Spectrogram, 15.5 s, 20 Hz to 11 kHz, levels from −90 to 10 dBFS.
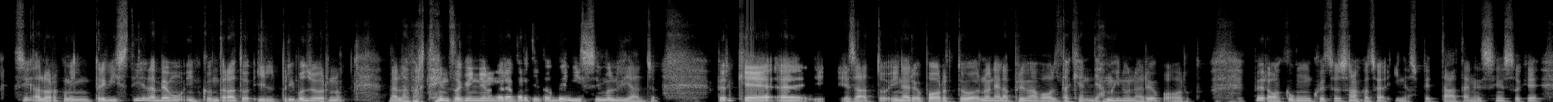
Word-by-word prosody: Sì, 175 - -3
allora 110 -9 +1
come 135 +4 -1
imprevisti 125 -8 0
l'abbiamo 100 -4 +2
incontrato 115 -3 0
il 100 -2 -2
primo 130 +4 0
giorno 105 +2 0 0.4
dalla 100 +3 0
partenza, 115 0 +2
quindi 100 -2 +2
non 100 - 0
era 150 +3 +5
partito 135 -2 +1
benissimo 120 +1 +2
il 115 - +1
viaggio. 95 -2 -4 0.6
Perché, 110 - +6
ehm, 110 -1 +4 0.2
e - - -10
esatto, 100 -3 -3
in 115 - 0
aeroporto, 110 +5 +2
non 100 -5 0
è - - +1
la 95 -2 -1
prima 100 0 -1
volta 100 +1 -2
che 100 - -6
andiamo 105 +6 -2
in 100 - -3
un 100 -1 -3
aeroporto, 95 -2 -5 0.5
però 105 -1 +1
comunque 100 -1 -2
è - - -8
successa 100 +2 -1
una 125 - -2
cosa 95 -4 -3
inaspettata. 95 -2 -7
Nel 95 +1 -8
senso 100 +1 -3
che - - -4
105 Hz, 170 wpm, -23 LUFS, 100-120 Hz, 0.6 s, Perché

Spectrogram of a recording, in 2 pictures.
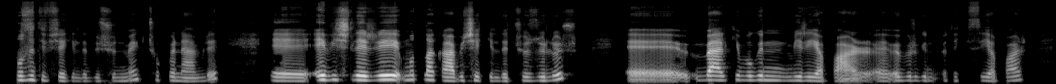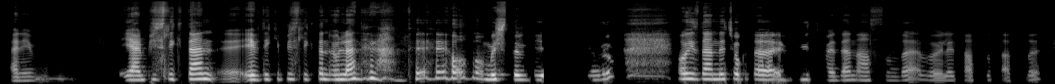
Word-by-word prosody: pozitif 195 -2 -5
şekilde 155 -2 -11
düşünmek 165 +8 -12
çok 195 - -17
önemli. 160 - -8 0.5
Eee, 165 -2 -1
ev 215 -1 +7
işleri 210 0 +7
mutlaka 205 -5 -1
bir 185 - -9
şekilde 170 -3 -5
çözülür. 175 - -6 0.5
Eee, - - -2
belki 200 +1 +3
bugün 195 -2 -6
biri 185 -1 -5
yapar 90 - -2
eee 160 - -9
öbür 180 +2 -9
gün 180 -1 -16
ötekisi 175 0 -19
yapar. 180 +4 -9 0.4
Hani, 175 +1 -8 0.9
yani, 210 0 +5
pislikten, 245 +2 +4
eee, 275 -6 -3
evdeki 230 +2 +1
pislikten 240 0 -3
ölen 230 +3 +5
herhâlde 265 +2 -1
olmamıştır 230 -5 +2
diye 210 -1 0 0.4
düşünüyorum. 235 - -7 0.6
O 255 - +5
yüzden 245 -1 +3
de 240 - +2
çok 240 -1 -3
da 220 -1 +4 0.3
büyütmeden 200 -2 -9
aslında 195 +2 -11
böyle 95 - -12
tatlı - - -18
tatlı, - - -18
205 Hz, 120 wpm, -20 LUFS, 180-235 Hz, 0.9 s, ev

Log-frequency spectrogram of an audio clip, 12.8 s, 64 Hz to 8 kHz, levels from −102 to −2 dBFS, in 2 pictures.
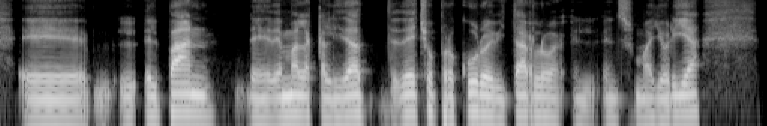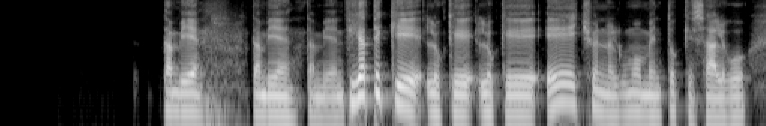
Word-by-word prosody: eh, 90 0 -1
l - - -13
l 100 0 -6
el 100 0 -2
pan 110 -2 +3
de 95 -1 -5
de 95 - -1
mala 105 0 +3
calidad, 95 +2 0
de 110 +2 -1
hecho, 110 +1 -2
procuro 110 +2 +1
evitarlo 100 +1 -1
en 85 -3 -12
en 90 -1 -9
su 90 - -10
mayoría. 95 +4 -1 1.9
También, 120 -2 +2 0.4
también, 105 -3 +1
también. 95 +1 -4
Fíjate 210 +4 +6
que 145 -9 +5
lo 115 -1 0
que 110 -1 +1
lo 110 0 -1
que 105 -1 +1
he 150 +6 +3
hecho 150 -3 -3
en 120 -3 -1
algún 105 +2 -4
momento, 110 0 -3
que - - -11
salgo, 95 +2 -1
105 Hz, 155 wpm, -25 LUFS, 95-115 Hz, 1.9 s, Fíjate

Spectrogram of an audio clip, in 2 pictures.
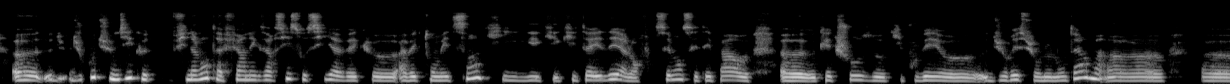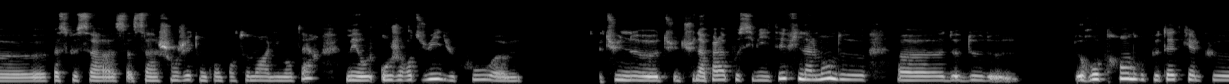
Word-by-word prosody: heu, 195 +1 +5
d 265 +7 -2
du 200 0 -7
coup, 330 +8 +6
tu 315 -6 +2
me 230 - +9
dis 290 +5 +7
que, 260 - +2 0.3
finalement, 220 +5 +3
tu 275 - -3
as 200 - 0
fait 215 - -5
un 210 - 0
exercice 205 +5 -2
aussi 225 +2 -1
avec, 180 -2 0
heu, 170 -2 +2
avec 180 0 +1
ton 185 - -3
médecin 185 - +2
qui 185 - -7
est - - -7
qui 155 - -7
qui 185 +4 -9
t'a 200 +3 0
aidée, 215 +5 +3
alors 160 -5 -3
forcément, 220 +2 -3
c'était 185 -5 -3
pas, 195 +1 -4
heu 170 -2 0 0.3
heu 165 -2 +5
quelque 185 +4 -5
chose, 200 -4 -3
heu 170 -1 +1
qui 165 0 -14
pouvait, 185 +2 +1
heu, 160 -3 +1
durer 190 +5 0
sur 180 -4 -4
le 170 0 +1
long 175 +2 -1
terme, 285 +2 +4
heu 170 -1 -1 0.4
heu, 160 -1 -1
parce 185 -1 -2
que 190 - -6
ça 170 -2 -1
ça 165 - -4
ça 185 - -3
a 175 - -1
changé 195 +3 +1
ton 185 -3 -6
comportement 180 +1 -7
alimentaire 175 - -3 0.3
mais 195 0 +2
auj 185 0 +4
aujourd'hui, 205 +4 +1
du 185 -5 -8
coup, 220 -1 -5
hem, 165 -1 -3 0.8
tu 215 - -1
ne 185 -2 +4
tu 175 +1 -9
tu 175 - -7
n'as 185 -2 +1
pas 210 - -1
la 215 0 0
possibilité, 210 +3 -2
finalement 250 -1 +4
de, 220 -4 0 0.3
heu, 190 0 +1
de 190 +2 0
de 195 +2 -5
de 290 - -3 0.6
de 390 - +6
reprendre 240 0 +4
peut-être 220 +1 0
quelque, 210 -2 -5
190 Hz, 195 wpm, -22 LUFS, 175-220 Hz, 0.8 s, me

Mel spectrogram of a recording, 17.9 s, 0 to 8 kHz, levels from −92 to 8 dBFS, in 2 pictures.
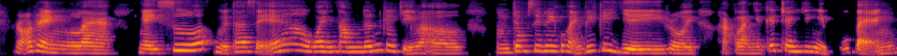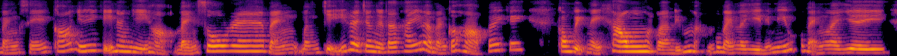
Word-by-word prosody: Rõ 260 - +1
ràng 215 -9 +3
là 185 -1 +1 0.3
ngày 195 -2 +3
xưa 315 +12 +4
á, 355 - +5
người 270 +2 -1
ta 255 -1 0
sẽ, 245 +2 0
a, 325 - -4
quan 260 -1 +1
tâm 255 -1 -1
đến 265 +2 +2
câu 300 -2 0
chuyện 165 - -2
là, 185 - 0
ờ, 170 -2 -3 0.3
ừm, 210 0 -5
trong 280 +4 +2
CV 285 -1 -1
của 290 - -1
bạn 255 - -1
viết 285 +2 -2
cái 335 - 0
gì 185 -2 +5
rồi 175 -4 -2 0.2
hoặc - - -4
là 180 -1 +1
những 175 0 -8
cái 300 - 0
trang 280 -3 +3
chuyên 260 -2 -2
nghiệp - - -1
của 420 - -7
bạn. 385 - +2
Bạn 180 0 -7
sẽ 200 +1 -7
có 270 +1 -2
những 270 - +2
cái 305 +2 -3
kỹ - - -1
năng 270 -2 +1
gì 210 -4 0
họ 185 -7 -4
bạn 160 +1 -1
show 280 +5 +4
ra, 280 0 +2
bạn 200 -8 -3
bạn 190 0 -6
chỉ 265 - -1
ra 340 - +5
cho 280 - +1
người 240 -4 0
ta 240 +2 0
thấy 290 +5 -2
là 370 - +1
bạn 180 -1 -5
có 280 - -2
hợp 280 -3 -2
với 315 +3 -3
cái 350 0 -3 0.4
công 265 0 +3
việc - - 0
này - - -4
không, 265 -1 +7
hoặc 265 0 +3
là - - -3
điểm 165 -1 -6
mạnh 270 - -6
của 245 - -3
bạn 185 -3 -2
là 190 - -2
gì, 185 -1 -2
điểm 175 +5 -6
yếu 275 +7 -2
của 280 - -8
bạn 195 -8 -5
là 195 0 -1
gì, 195 0 +3
250 Hz, 265 wpm, -23 LUFS, 190-280 Hz, 0.4 s, không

